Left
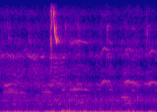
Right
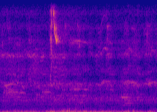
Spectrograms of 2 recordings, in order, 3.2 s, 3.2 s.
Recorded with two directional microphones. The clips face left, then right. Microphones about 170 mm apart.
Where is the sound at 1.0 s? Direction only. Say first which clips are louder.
Even; 90° right.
